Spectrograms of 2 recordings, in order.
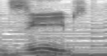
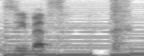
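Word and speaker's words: Zebes: find on the planet zebs it's pronounced zeb's by the way not zebeth later days guys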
